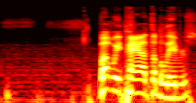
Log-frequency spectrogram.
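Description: A man speaks loudly and with animation into a microphone.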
